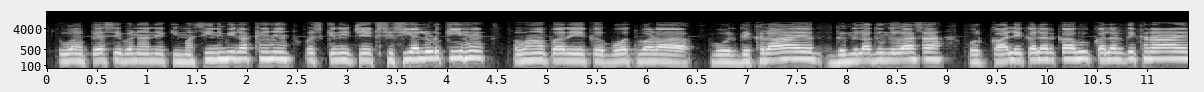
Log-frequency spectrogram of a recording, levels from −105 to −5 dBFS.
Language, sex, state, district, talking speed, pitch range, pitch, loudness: Hindi, male, Chhattisgarh, Bilaspur, 195 wpm, 165-195 Hz, 180 Hz, -19 LUFS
